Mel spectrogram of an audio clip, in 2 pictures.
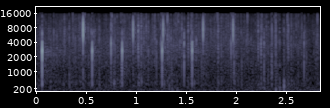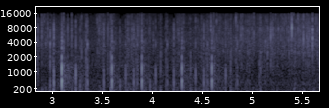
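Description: A Dammann foil tea pouch with a paper label is crinkled and scratched with long nails. The result is a quiet, steady stream of bright, dry crackles and sharp little clicks with almost no ring, busiest and loudest at the start and thinning to softer rustling toward the end.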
